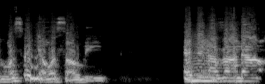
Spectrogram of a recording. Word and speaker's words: YOASOBI: Yoasobi, yeah, because I think that it got big on TikTok. Okay, yeah. Yeah, I see them everywhere. Yeah, because I was like, what's a Yoasobi?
